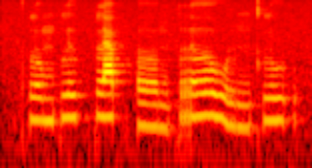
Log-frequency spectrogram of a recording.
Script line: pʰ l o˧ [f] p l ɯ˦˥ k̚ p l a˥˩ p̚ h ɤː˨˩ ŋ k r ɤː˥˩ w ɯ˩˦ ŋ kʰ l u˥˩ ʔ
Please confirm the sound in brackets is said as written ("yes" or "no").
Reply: no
